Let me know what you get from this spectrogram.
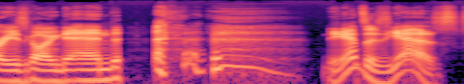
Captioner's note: chuckles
